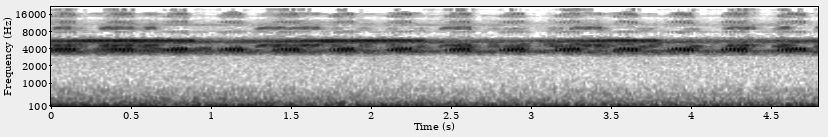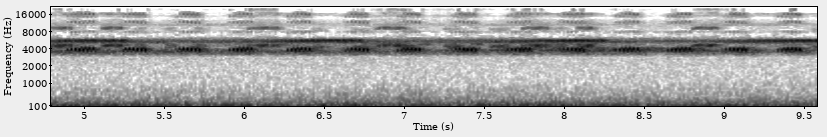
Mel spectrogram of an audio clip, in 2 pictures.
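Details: Bell cricket (suzumushi) calling: bright, high ringing trills in rapid pulsed bursts, about three per second, over a steady high insect drone, with a soft low rumble underneath throughout.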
